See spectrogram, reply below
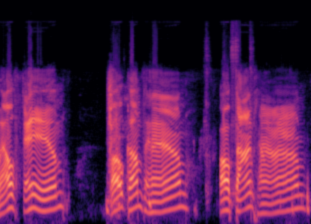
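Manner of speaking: very loud, very slow, drawn out. Retelling how a coworker greets on arrival: imitating a coworker greeting. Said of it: "It's a good impression".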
